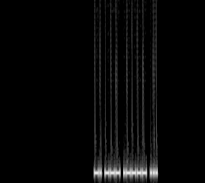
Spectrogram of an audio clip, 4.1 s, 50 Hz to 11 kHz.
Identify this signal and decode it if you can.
Morse code, heard as a keyed tone, about 46 wpm, 700 Hz. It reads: NO1S
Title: USA Call Signs - 4 Characters - 45wpm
